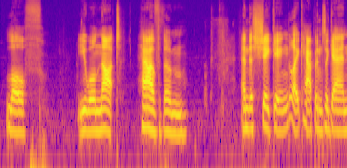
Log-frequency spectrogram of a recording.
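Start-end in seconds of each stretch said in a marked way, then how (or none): 0.2-3.8 echoing divine voice seeming to come from everywhere. Narrating a scene, voicing an unseen speaker echoing around the chamber, booming. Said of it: "you hear this booming voice echo".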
